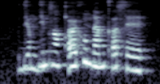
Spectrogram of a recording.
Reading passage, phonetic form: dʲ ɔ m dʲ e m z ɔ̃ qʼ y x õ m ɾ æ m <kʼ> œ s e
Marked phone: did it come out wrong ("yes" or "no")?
no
